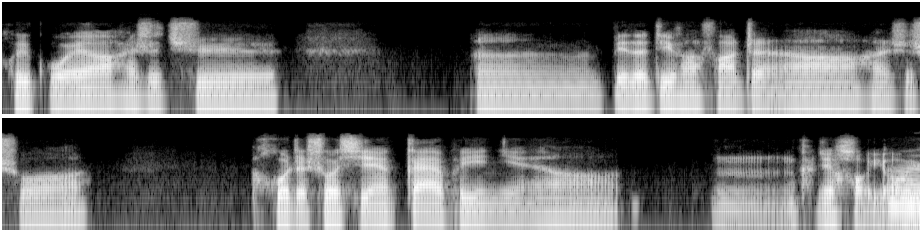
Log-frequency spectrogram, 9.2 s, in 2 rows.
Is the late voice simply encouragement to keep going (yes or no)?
no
